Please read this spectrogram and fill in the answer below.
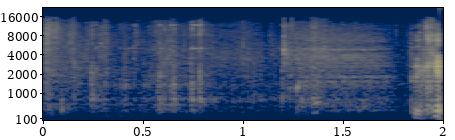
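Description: Faint rustling and small handling sounds of a soft fabric carry pouch and a plastic-bagged lens cloth being moved by hand on a tabletop.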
